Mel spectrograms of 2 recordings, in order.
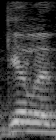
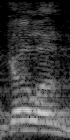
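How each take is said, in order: First: The name is said the upper-class way. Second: The name is said the local way. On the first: This is how the well-off people say it. "the Uppies call it Gillen" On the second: This is how the ordinary local people say it. "the Doonies call it Gullen"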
